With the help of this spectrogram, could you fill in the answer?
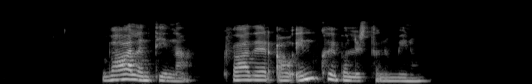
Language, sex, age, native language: Icelandic, female, 20-29, Icelandic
